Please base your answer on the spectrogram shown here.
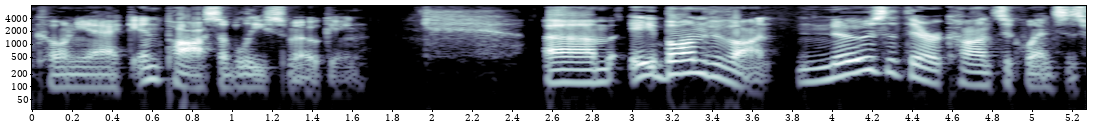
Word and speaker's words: bon vivant: So that's the French pronunciation. English pronunciation is bon vivant. So a bon vivant is literally a person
